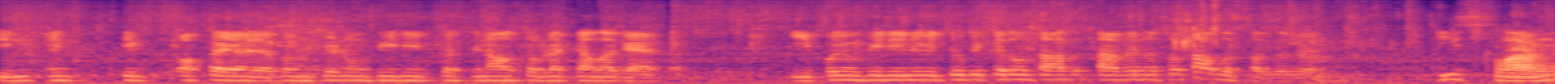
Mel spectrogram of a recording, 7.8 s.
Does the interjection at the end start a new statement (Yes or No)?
No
